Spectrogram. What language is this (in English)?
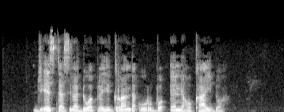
Esperanto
